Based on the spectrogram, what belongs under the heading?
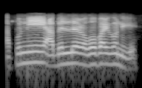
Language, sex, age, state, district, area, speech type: Assamese, male, 18-30, Assam, Darrang, rural, conversation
